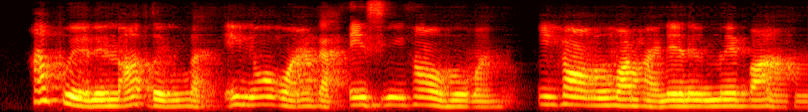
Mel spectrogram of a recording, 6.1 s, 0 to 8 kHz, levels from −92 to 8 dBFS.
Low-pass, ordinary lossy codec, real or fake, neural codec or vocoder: none; none; fake; codec, 16 kHz, 0.8 kbps, ZipCodec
